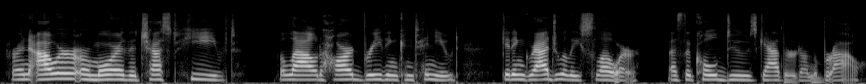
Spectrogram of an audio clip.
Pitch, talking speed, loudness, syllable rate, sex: 215 Hz, 165 wpm, -20 LUFS, 4.5 syllables/s, female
